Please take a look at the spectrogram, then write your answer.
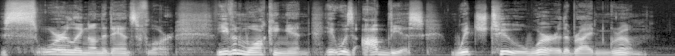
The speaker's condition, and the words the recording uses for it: None; typical speech.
